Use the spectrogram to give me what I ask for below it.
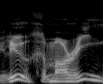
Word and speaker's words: Luc Morin: You got to get a little gurglier on it though, like Luc Morin. It's like gargle some water or something.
